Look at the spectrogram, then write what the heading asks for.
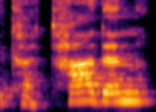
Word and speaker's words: Katahdin: Oh, Kataden MK Maine Knitter, Jen, is saying that it's a mountain in Maine, and you say Kataden, the last syllable is more like the den.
